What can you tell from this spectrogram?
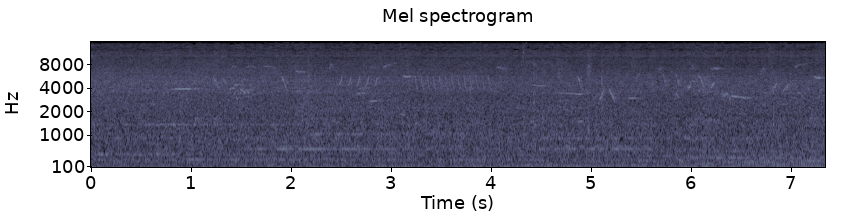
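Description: Outdoor ambience: a steady low hiss with scattered faint bird chirps. Near the end a low, sustained musical sound swells in as the score begins.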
